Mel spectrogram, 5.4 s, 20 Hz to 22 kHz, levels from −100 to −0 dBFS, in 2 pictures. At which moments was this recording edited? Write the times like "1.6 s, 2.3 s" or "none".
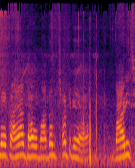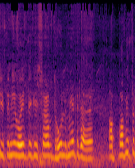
none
